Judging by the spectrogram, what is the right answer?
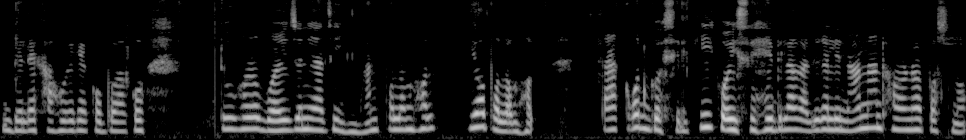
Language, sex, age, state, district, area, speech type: Assamese, female, 45-60, Assam, Dibrugarh, rural, spontaneous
